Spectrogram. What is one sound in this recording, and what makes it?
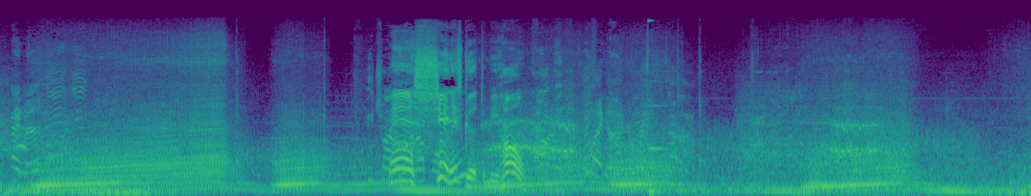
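A car engine revs and hums as the car drives, rising and falling in pitch.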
